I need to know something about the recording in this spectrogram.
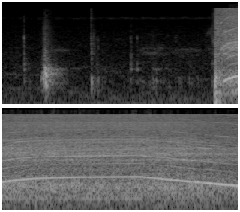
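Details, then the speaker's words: Mixer grinder motor after replacing worn bushes and fitting brushes: spins up to a clean, steady whine with no growl or rattle, where before the repair it made a loud growling noise caused by the worn bush. "അപ്പൊ നമ്മുടെ മോട്ടോറിന്റെ sound correct ആയിട്ടുണ്ട്"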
